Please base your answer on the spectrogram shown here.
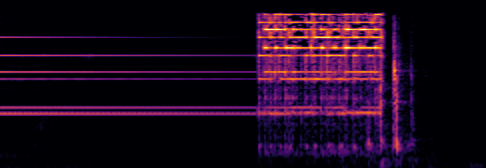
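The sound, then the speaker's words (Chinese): Telephone bell ringing, a steady tone that turns into a louder, rattling ring before cutting off abruptly with a short clatter. “等一下，我先去接电话。”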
